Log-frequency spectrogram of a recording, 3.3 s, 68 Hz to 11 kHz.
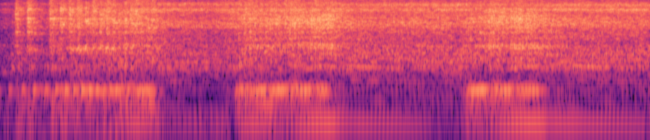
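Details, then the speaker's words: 1976 Honda Z50J1 Monkey after correcting points gap: small single revs up crisply three times and returns to steady idle; clear power gain, though still needs fine tuning of gap and carb. "Ooh. Well, straight away that's a much noticeable power gain. Definitely. I think we cracked it, you know."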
